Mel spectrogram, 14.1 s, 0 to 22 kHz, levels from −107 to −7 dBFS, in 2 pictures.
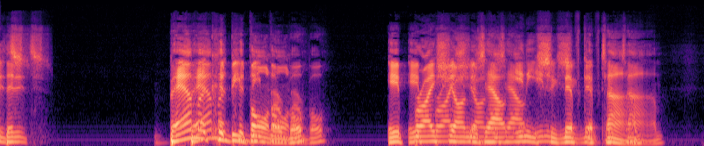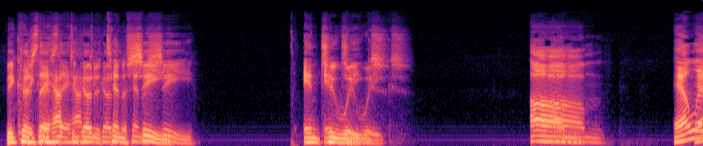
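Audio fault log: Throughout, doubled audio track: every sound in this speech is followed by a second full-band copy trailing about a fifth of a second behind and roughly 5 dB quieter, so each syllable gets a flat, distinct slap rather than a roomy tail. There's no decay or colouring on that copy, which is why it reads as a clean duplicate and not reverb. Most likely the same signal is reaching the mix twice, once through a slower path.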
